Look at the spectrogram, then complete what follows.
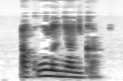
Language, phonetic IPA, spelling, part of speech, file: Russian, [ˈnʲænʲkə], нянька, noun, LL-Q7737 (rus)-нянька.wav
- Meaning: diminutive of ня́ня (njánja, “nurse, nanny, babysitter”)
